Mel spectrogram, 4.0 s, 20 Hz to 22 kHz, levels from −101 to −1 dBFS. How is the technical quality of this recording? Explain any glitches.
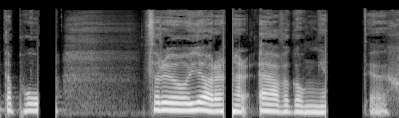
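The recording has three dropouts where the speech cuts to dead silence. At 0.37 to 0.56 s, 2.23 to 2.32 s and 3.25 to 3.62 s there's a block of digital silence, about 186, 93 and 372 ms long. The playback path likely didn't fill its output buffer in time, and the doubling lengths fit whole buffers of 4096 to 16384 samples at 44.1 kHz. Each hole starts and ends abruptly, so the speech cuts out and back in with no fade.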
